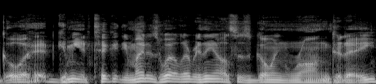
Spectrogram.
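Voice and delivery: acted-out mumbling mutter. Retelling handing their license to a policeman, the speaker is retelling a mumble. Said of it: "I mumbled something like".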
